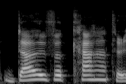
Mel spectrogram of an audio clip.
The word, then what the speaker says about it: Duivekater: It is called Duive Kater. It's spelled D-U-I-V-E K-A-T-E-R.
